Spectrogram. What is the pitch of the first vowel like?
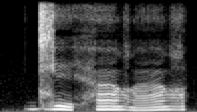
falling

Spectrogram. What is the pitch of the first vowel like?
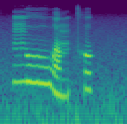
high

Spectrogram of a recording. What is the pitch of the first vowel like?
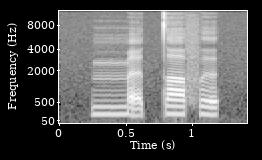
low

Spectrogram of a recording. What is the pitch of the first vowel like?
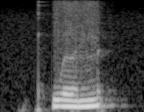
rising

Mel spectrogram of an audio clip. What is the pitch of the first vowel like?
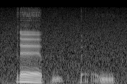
falling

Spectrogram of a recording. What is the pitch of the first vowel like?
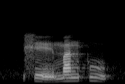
low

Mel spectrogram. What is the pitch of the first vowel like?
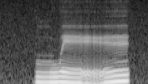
low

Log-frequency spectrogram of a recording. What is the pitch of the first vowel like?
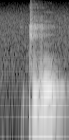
low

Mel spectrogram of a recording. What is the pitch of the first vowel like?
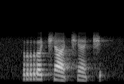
high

